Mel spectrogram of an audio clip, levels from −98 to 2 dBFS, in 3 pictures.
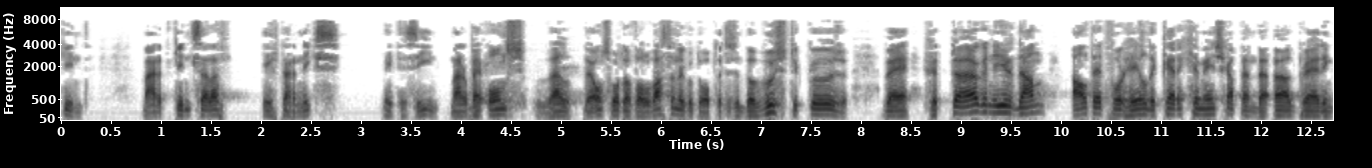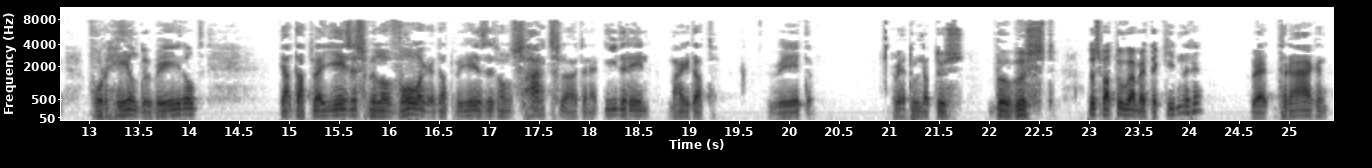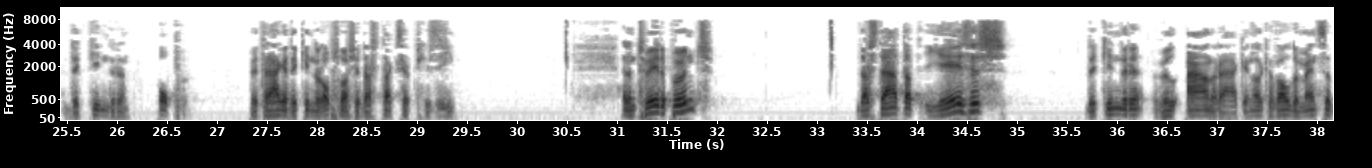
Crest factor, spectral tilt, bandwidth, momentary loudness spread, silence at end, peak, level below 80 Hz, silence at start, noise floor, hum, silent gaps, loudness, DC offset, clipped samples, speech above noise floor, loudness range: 20 dB; -4.5 dB/octave; 8 kHz; 14 LU; 0 s; -2 dBFS; -56 dBFS; 0 s; -86 dBFS; none; none; -22 LUFS; under 0.1%; under 0.1%; 64 dB; 8 LU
